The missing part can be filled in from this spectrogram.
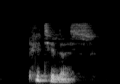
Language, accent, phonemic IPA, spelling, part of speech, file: English, Southern England, /ˈpɪtɪləs/, pitiless, adjective, LL-Q1860 (eng)-pitiless.wav
- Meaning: 1. Having, or showing, no pity; merciless, ruthless 2. Having no kind feelings; unkind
